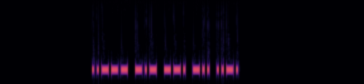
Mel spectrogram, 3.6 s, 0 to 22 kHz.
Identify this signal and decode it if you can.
Morse code, heard as a keyed tone, about 50 wpm, 700 Hz. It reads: 2KGDF
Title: Code Groups - 5 Letter:Numbers - 50wpm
